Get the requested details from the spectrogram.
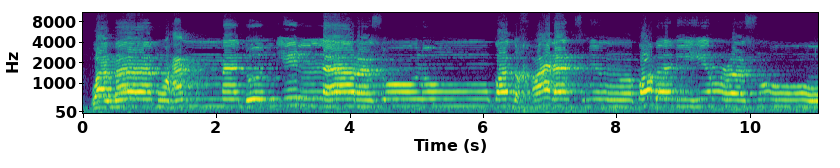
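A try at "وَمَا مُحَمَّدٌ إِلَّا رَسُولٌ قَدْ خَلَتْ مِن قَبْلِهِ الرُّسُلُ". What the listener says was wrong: Nah, kepanjangan qablihi rusul.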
